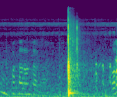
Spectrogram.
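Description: A single sharp crack of a cricket bat striking the ball about one and a half seconds in, followed closely by a smaller tick. Faint voices are heard before it.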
